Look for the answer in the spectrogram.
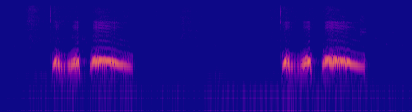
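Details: Two matching phrases from a female spotted dove calling to excite a male, each a rapid two-part coo then a long, slightly falling croo, separated by about two seconds of near silence.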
